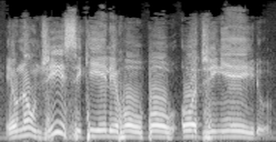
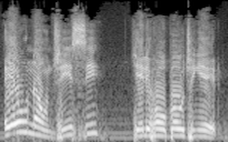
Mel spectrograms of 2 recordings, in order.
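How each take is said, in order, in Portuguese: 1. A palavra dinheiro recebe a ênfase. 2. A palavra eu recebe a ênfase. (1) "Pode ter sido outra coisa" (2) "Se eu coloco a ênfase na palavra eu"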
